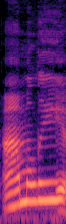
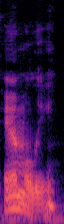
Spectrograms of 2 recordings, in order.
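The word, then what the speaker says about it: Amélie: I believe it's pronounced either Amelie, or I'm just going to say Amelie. I don't think it's Emily.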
